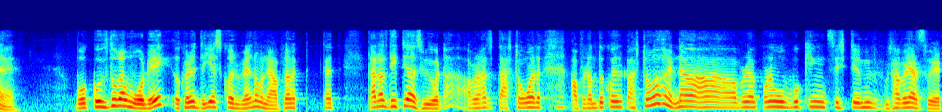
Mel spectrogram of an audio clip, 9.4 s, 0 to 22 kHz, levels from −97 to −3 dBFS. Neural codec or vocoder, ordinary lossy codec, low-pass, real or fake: codec, 16 kHz in and 24 kHz out, 0.6 kbps, FocalCodec, streaming, 2048 codes; none; 7.2 kHz; fake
